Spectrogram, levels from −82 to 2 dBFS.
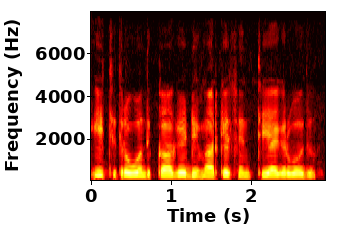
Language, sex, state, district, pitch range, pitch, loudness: Kannada, male, Karnataka, Koppal, 140-145 Hz, 140 Hz, -14 LUFS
